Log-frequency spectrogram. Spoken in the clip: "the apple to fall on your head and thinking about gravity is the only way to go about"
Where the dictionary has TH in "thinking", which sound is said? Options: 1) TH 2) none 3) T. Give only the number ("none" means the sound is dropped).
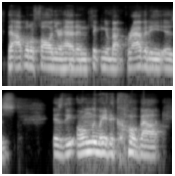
1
